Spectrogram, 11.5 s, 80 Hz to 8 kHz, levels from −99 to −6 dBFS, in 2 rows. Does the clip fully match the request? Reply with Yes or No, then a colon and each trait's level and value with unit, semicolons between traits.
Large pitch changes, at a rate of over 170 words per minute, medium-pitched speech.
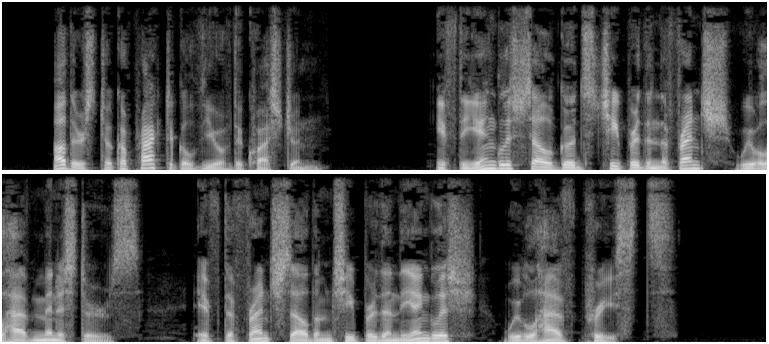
No: wide, 6.3 semitones; average, 180 wpm; very low, 95 Hz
